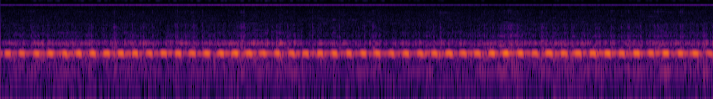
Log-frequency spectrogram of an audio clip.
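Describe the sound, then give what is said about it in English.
An eastern screech owl gives a long, soft, rapid trill, a steady stream of quick pulses holding one whistled pitch for several seconds without dropping, with no other sounds around it. “Despite its small size, this owl produces a range of sounds, from soft trills to eerie, descending whinnies that sound like ghostly whistling in the woods.”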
